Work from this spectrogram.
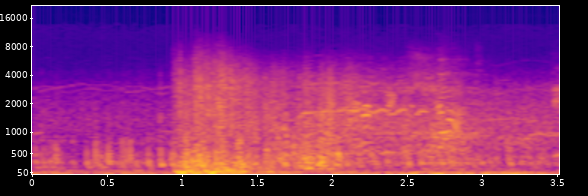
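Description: A gunshot at a horseback shooting tournament, with a sudden loud boom about a second in that rolls into a sustained echoing rumble over faint background sound.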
